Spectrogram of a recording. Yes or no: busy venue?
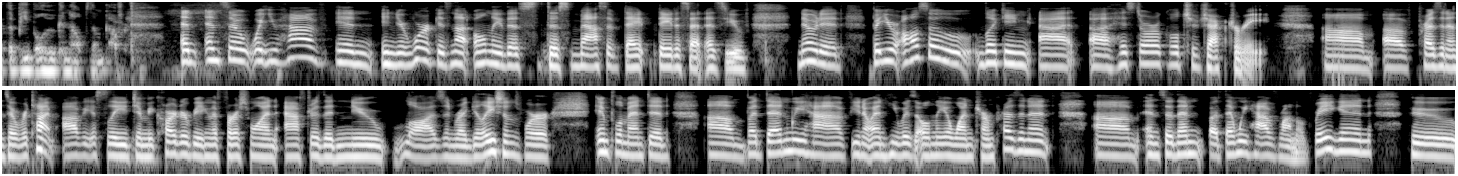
no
